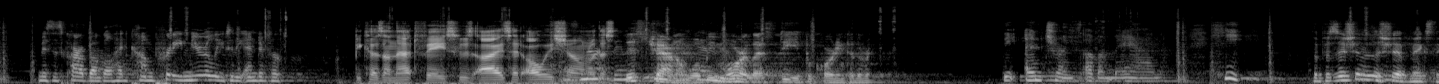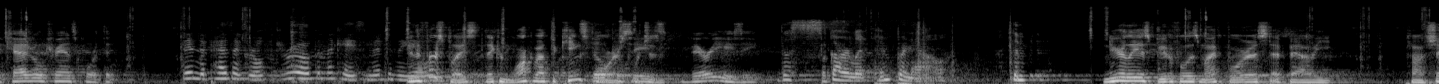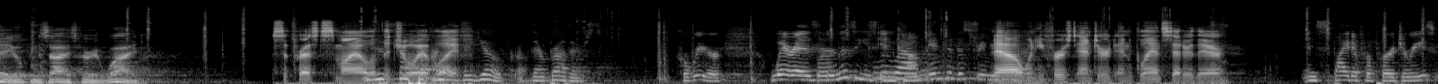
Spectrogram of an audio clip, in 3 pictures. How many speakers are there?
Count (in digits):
8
